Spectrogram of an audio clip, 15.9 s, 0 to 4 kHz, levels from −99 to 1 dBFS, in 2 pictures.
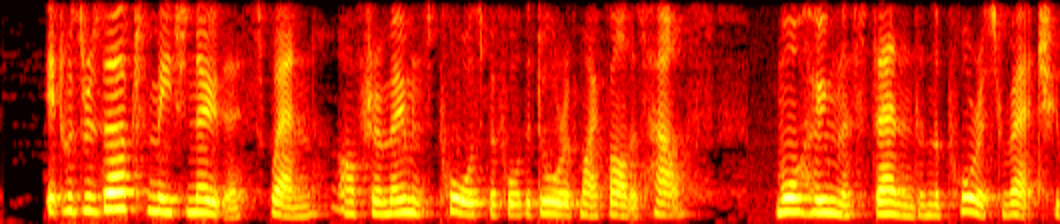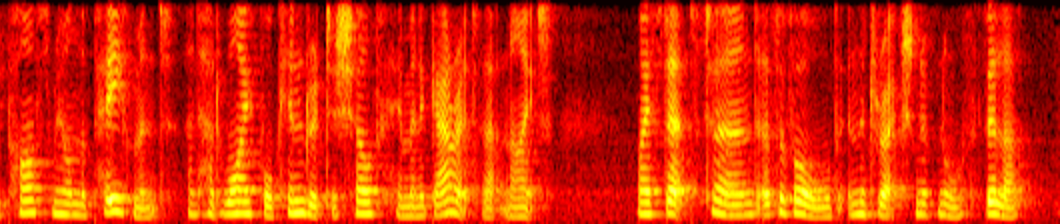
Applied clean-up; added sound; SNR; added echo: none; none; none; none.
